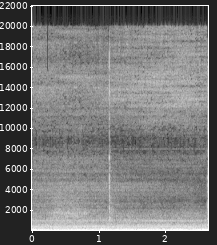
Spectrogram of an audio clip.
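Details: Trane TAM7 air handler with XR17 outdoor condenser, after the failed power controller board was replaced and the miswired thermostat white moved from W1 to Y1 for cooling: condenser starts with a steady low hum, no rattles or knocks, and runs normally.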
